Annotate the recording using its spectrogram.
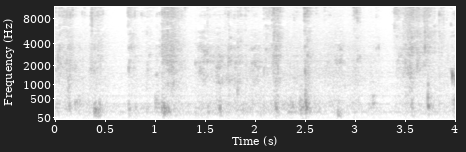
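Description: Cellophane crinkling and a floral foam brick scraping against the sides of a cardboard box as it is pushed down into place, in short irregular rustles and scrapes.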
